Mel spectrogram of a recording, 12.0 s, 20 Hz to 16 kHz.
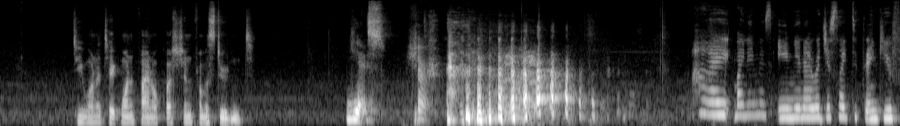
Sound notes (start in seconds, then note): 6.0 audience laughs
